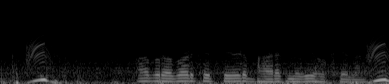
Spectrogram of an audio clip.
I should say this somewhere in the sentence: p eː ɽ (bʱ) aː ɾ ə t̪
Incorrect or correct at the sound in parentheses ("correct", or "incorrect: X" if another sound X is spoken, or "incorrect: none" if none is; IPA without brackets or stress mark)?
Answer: correct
